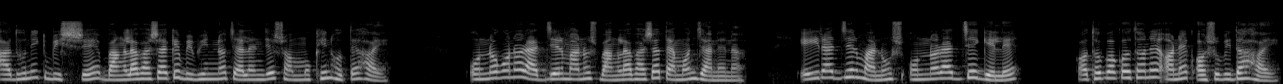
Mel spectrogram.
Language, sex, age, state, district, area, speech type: Bengali, female, 30-45, West Bengal, Purulia, urban, spontaneous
